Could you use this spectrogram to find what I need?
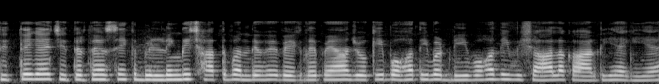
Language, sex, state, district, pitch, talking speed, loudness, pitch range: Punjabi, female, Punjab, Pathankot, 220 Hz, 235 wpm, -15 LUFS, 210-225 Hz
